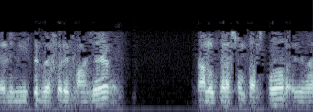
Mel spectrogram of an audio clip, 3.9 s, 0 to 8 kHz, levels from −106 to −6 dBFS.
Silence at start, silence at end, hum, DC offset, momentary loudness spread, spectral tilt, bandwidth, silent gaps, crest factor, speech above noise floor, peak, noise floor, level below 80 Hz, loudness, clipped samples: 0 s; 0 s; none; under 0.1%; 5 LU; -9 dB/octave; 3.8 kHz; none; 16 dB; 58 dB; -8 dBFS; -81 dBFS; -66 dBFS; -23 LUFS; under 0.1%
